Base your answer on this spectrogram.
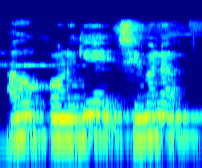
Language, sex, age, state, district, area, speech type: Odia, male, 30-45, Odisha, Koraput, urban, spontaneous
